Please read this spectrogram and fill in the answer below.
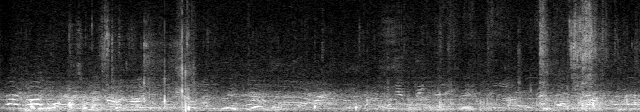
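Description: Overlapping chatter of several voices, none clear enough to make out, with one sharp knock about two seconds in.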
